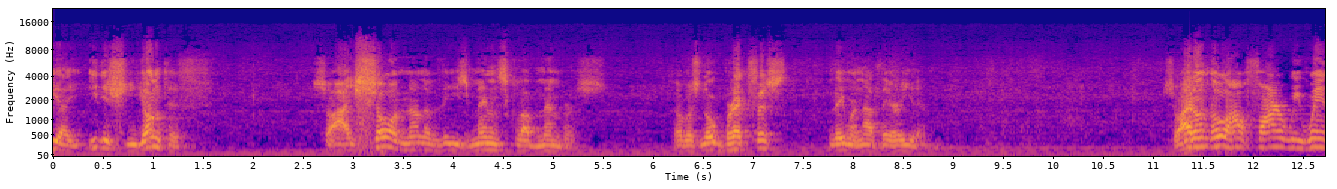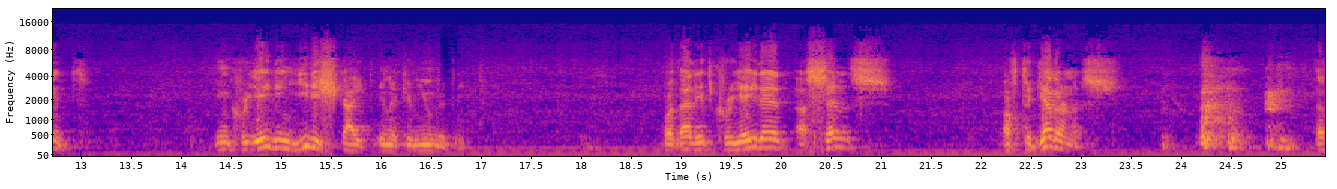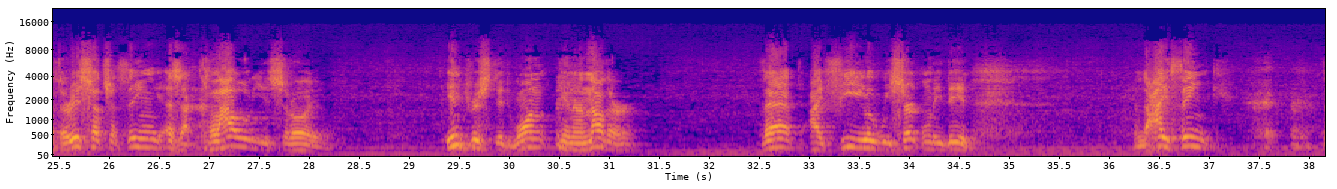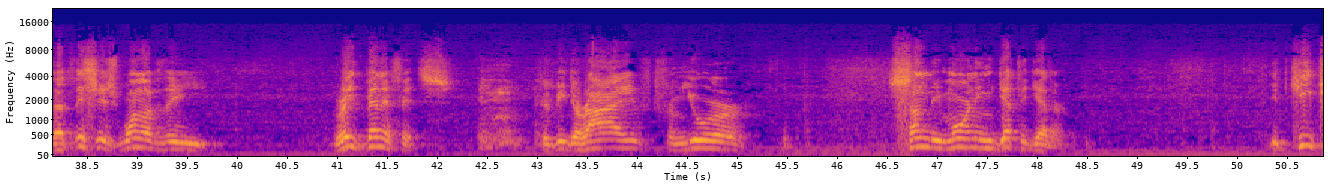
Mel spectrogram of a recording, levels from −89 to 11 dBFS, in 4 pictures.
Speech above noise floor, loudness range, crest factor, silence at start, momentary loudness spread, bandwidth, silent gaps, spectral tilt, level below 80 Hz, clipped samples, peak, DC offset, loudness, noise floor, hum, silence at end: 31 dB; 4 LU; 16 dB; 0 s; 18 LU; 14.5 kHz; none; -3 dB/octave; -46 dBFS; under 0.1%; 0 dBFS; under 0.1%; -14 LUFS; -46 dBFS; none; 0 s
